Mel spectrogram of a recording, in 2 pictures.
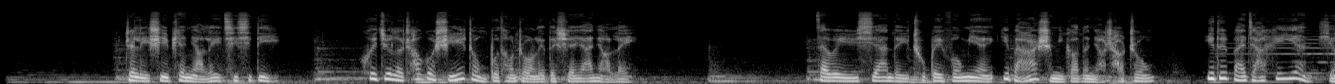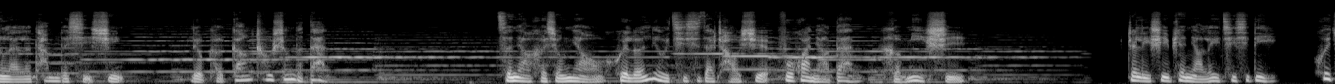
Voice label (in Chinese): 女 纪录片 自然讲述人文鸟类栖息地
